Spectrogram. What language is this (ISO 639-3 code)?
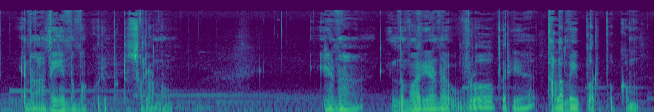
tam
